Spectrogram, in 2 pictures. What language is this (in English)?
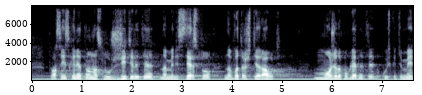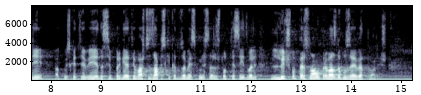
Bulgarian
